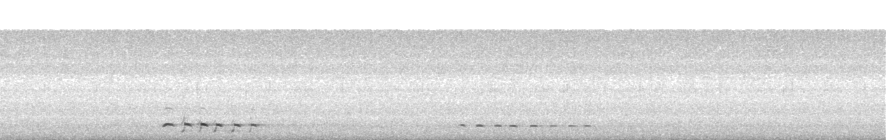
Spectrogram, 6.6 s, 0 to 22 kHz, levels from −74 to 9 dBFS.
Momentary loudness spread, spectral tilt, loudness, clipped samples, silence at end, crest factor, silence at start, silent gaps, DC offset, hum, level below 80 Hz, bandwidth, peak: 17 LU; -3 dB/octave; -30 LUFS; under 0.1%; 0 s; 24 dB; 0 s; none; under 0.1%; none; -48 dBFS; 17.5 kHz; -10 dBFS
